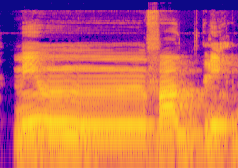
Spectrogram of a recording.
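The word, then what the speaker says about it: مِنْ فَضْلِهِ: Min fadli, dotnya ya jangan dipantulkan karena bukan anggota baju di toko. Ba jim dal to kof ya. Hanya 5 huruf itu yang ketika sukun dibaca pantulan. Kalau ini tidak, ya tidak termasuk. Jadi jangan dibaca min fadli, fadli, jangan. Ini tetap tidak ada pantulan sama sekali. Min fadli, seperti itu.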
